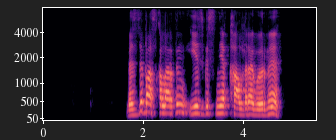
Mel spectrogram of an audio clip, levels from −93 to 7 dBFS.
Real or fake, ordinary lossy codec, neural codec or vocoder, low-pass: real; none; none; none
